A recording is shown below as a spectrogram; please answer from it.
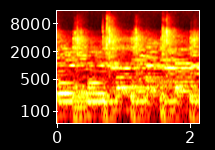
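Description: Trot music with a steady dance beat from a backing track, accompanying a live tenor saxophone. It holds sustained notes over a regular beat of about two strokes a second.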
